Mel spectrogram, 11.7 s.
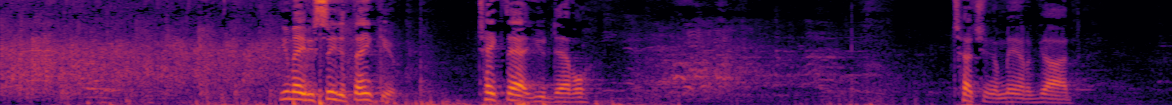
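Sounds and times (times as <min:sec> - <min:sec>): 
audience applause: 0:00.0 - 0:03.8
speech: 0:02.8 - 0:04.1, 0:04.8 - 0:06.0, 0:09.6 - 0:10.8
laughter: 0:06.4 - 0:09.0.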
